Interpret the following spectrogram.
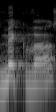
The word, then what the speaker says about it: mikvah: It actually says pronounced mikvah, so I was right in the first one.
